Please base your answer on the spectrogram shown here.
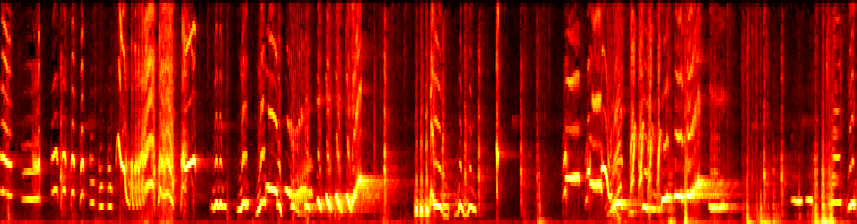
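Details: Forest white-rumped shama singing very loudly and aggressively to provoke rivals: a rich, rapid medley of whistles, harsh squawks, rattles and rising slurs in dense phrases with short pauses.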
